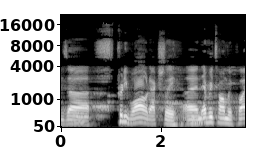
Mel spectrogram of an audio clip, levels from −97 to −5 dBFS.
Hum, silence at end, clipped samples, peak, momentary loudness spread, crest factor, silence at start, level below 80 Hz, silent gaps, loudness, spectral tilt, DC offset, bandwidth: none; 0 s; under 0.1%; -4 dBFS; 9 LU; 14 dB; 0 s; -60 dBFS; none; -19 LUFS; -5.5 dB/octave; under 0.1%; 14 kHz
